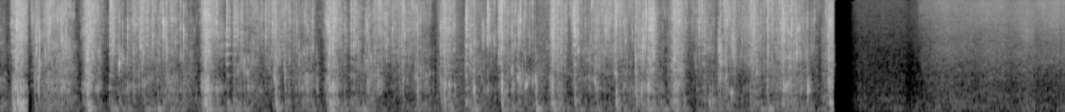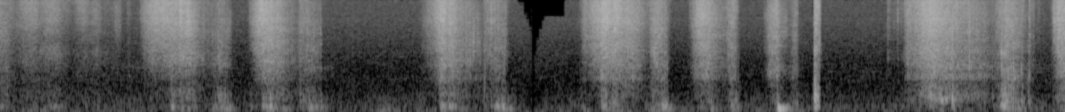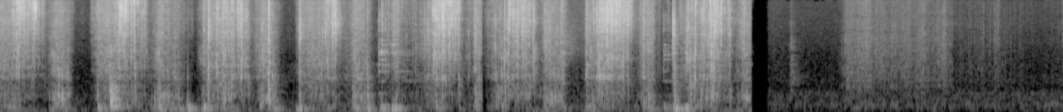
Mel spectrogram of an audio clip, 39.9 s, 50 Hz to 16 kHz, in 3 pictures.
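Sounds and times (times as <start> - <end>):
slime squelching and crackling: 0.0 - 10.5, 24.5 - 36.1, 37.1 - 39.9
thick slime crackling and popping: 0.0 - 10.5, 25.8 - 36.0, 37.1 - 39.4.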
